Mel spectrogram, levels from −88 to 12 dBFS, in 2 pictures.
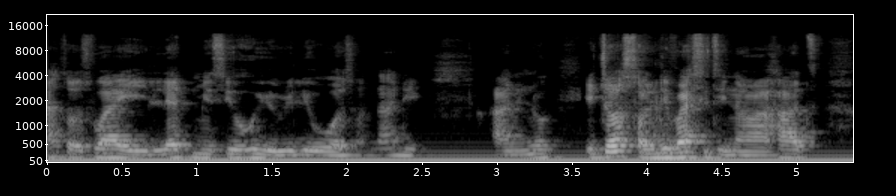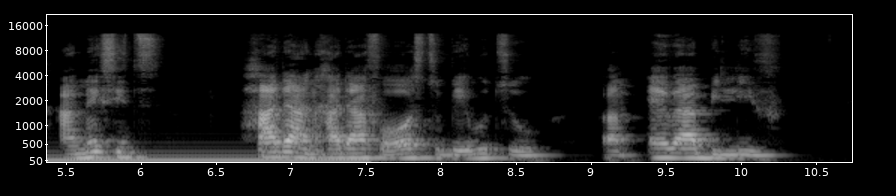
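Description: From the start until 7.53 s, just before "for us to be", the speech sits over mains hum: a steady, unwavering tone at 60 Hz, about 10 dB below the speech. Power-line current has leaked into the signal, through a ground loop or a nearby transformer. Unlike wind or handling rumble, which wanders and swells, this hum holds a fixed pitch and level.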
